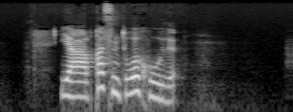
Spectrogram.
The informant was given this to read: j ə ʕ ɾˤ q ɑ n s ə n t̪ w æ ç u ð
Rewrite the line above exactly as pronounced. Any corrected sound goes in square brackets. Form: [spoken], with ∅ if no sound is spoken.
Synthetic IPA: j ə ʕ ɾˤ q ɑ [∅] s ə n t̪ w æ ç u ð

